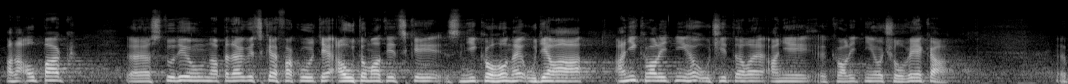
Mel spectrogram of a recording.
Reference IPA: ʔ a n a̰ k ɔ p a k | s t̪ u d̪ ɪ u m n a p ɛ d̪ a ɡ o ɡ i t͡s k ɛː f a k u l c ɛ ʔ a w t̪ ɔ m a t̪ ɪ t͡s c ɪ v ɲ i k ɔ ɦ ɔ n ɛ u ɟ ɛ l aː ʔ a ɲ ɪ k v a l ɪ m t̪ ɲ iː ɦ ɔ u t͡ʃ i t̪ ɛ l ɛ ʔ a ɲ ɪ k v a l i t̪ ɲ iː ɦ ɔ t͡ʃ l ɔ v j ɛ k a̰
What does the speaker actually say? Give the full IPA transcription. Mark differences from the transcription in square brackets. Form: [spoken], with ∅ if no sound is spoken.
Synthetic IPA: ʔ a n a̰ [ʔ] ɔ p a k | s t̪ u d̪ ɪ u m n a p ɛ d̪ a ɡ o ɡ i t͡s k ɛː f a k u l c ɛ ʔ a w t̪ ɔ m a t̪ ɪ t͡s [k] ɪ [z] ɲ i k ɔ ɦ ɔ n ɛ u ɟ ɛ l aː ʔ a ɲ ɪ k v a l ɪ [∅] t̪ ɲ iː ɦ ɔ u t͡ʃ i t̪ ɛ l ɛ ʔ a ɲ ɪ k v a l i t̪ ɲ iː ɦ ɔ t͡ʃ l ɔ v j ɛ k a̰

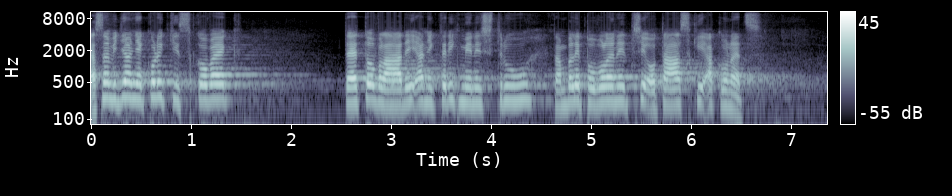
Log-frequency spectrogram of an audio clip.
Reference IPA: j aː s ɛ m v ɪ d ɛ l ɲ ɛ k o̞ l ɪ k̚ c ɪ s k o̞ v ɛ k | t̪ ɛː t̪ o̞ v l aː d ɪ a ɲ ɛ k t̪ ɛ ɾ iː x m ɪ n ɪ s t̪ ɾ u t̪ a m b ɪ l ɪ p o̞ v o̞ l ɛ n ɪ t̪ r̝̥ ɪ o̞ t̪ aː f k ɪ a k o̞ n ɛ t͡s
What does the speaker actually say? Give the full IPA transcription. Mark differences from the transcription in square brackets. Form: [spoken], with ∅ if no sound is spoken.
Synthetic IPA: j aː s ɛ m v ɪ [ɟ] ɛ l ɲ ɛ k o̞ l ɪ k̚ c ɪ s k o̞ v ɛ k | t̪ ɛː t̪ o̞ v l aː d ɪ a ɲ ɛ k t̪ ɛ ɾ iː x m ɪ n ɪ s t̪ ɾ [uː] t̪ a m b ɪ l ɪ p o̞ v o̞ l ɛ n ɪ t̪ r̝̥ ɪ o̞ t̪ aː [s] k ɪ a k o̞ n ɛ t͡s

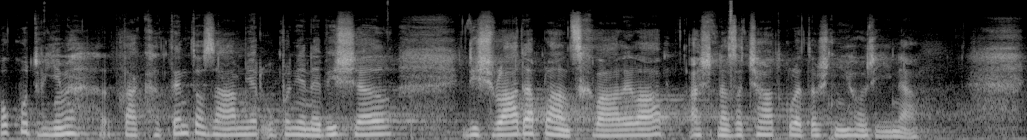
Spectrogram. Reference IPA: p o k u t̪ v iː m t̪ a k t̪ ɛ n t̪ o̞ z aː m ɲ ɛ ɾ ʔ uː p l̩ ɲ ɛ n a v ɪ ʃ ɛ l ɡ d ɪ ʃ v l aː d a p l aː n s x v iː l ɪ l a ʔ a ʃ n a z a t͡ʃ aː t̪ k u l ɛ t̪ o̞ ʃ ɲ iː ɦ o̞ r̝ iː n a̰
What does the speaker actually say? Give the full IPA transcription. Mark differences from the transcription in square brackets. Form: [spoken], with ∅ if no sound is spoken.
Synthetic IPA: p o k u t̪ v iː m t̪ a k t̪ ɛ n t̪ o̞ z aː m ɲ ɛ ɾ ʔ uː p l̩ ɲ ɛ n [ɛ] v ɪ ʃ ɛ l ɡ d ɪ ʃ v l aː d a p l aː n s x v [aː] l ɪ l a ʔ a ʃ n a z a t͡ʃ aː t̪ k u l ɛ t̪ o̞ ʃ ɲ iː ɦ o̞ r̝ iː n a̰

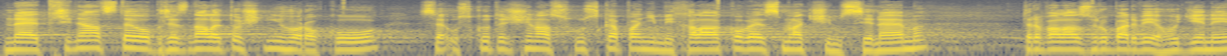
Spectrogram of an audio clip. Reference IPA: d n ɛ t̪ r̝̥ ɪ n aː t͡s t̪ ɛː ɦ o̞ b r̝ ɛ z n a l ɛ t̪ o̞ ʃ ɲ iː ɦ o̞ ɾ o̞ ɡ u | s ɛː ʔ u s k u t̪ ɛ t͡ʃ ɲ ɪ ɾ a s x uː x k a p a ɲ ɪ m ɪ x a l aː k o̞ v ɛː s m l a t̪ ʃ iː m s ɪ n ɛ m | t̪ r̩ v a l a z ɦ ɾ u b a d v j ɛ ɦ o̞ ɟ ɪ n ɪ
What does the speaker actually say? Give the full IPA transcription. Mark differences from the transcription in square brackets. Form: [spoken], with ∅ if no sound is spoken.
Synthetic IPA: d n ɛ t̪ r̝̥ ɪ n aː t͡s t̪ ɛː ɦ o̞ b r̝ ɛ z n a l ɛ t̪ o̞ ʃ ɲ iː ɦ o̞ ɾ o̞ [k] u | s [ɛ] ʔ u s k u t̪ ɛ t͡ʃ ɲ ɪ [l] a s x uː [s] k a p a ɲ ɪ m ɪ x a l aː k o̞ v ɛː s m l a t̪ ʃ iː m s ɪ n ɛ m | t̪ r̩ v a l a z ɦ ɾ u b a d v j ɛ ɦ o̞ ɟ ɪ n ɪ

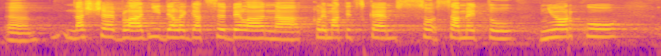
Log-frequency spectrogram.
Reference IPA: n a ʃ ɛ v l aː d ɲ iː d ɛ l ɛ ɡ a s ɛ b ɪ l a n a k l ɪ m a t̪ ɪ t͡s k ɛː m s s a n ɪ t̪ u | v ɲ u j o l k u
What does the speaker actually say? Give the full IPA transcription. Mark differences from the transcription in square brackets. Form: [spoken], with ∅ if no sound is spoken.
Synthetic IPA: n a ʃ ɛ v l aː d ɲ iː d ɛ l ɛ ɡ a [t͡s] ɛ b ɪ l a n a k l ɪ m a t̪ ɪ t͡s k ɛː m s s a [m] ɪ t̪ u | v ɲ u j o [ɾ] k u

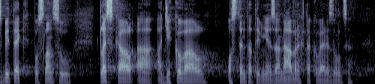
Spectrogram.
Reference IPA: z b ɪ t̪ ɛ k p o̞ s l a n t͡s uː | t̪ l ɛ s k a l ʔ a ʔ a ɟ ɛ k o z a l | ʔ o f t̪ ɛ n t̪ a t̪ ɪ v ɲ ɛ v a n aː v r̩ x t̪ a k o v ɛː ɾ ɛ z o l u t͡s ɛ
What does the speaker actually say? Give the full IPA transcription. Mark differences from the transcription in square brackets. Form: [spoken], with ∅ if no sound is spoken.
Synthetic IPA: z b ɪ t̪ ɛ k p o̞ s l a n t͡s uː | t̪ l ɛ s k a l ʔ a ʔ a ɟ ɛ k o [v] a l | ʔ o [s] t̪ ɛ n t̪ a t̪ ɪ v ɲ ɛ [z] a n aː v r̩ x t̪ a k o v ɛː ɾ ɛ z o l u t͡s ɛ

